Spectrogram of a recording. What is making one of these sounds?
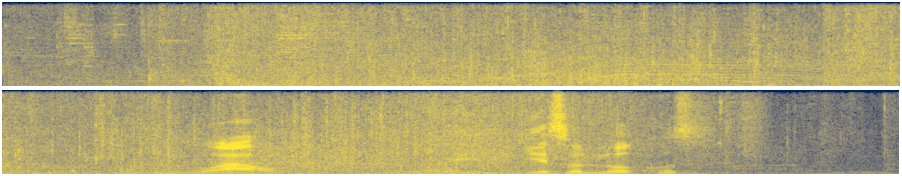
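A wooden ship crashes through ice, which cracks and scrapes.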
